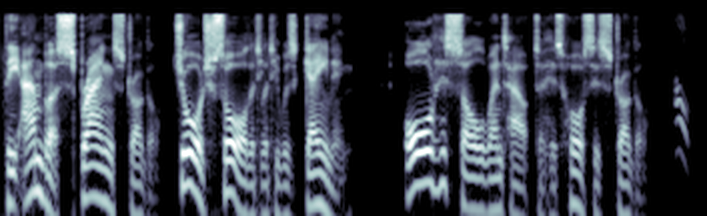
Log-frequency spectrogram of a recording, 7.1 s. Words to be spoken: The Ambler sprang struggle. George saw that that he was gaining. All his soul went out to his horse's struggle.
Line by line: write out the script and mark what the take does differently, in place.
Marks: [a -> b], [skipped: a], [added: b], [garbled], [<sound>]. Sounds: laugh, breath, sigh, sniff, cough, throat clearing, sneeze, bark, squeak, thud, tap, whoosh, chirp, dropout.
The Ambler sprang struggle. George saw that that he was gaining. All his soul went out to his horse's struggle. [chirp]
